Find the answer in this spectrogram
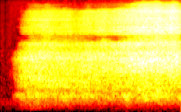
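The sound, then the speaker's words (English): One long, deep breath drawn in through the nose or mouth, a soft, steady airy hiss that grows slightly louder toward the end, with no talking. “Before we dive in, let's all take a breath. Let's do it. So deep breath in”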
